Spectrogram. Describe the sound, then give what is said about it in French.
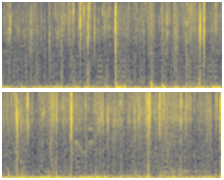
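A straw broom is rustled and crushed in front of a microphone in a studio to mimic the sound of a small fire, giving a dense, continuous crackle of sharp, bright snaps and pops with a few louder cracks scattered through. “Et pour ça, je vais prendre un balai en paille que je vais manipuler devant mon micro. Voilà. Et si vous écoutez, ça va crépiter.”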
